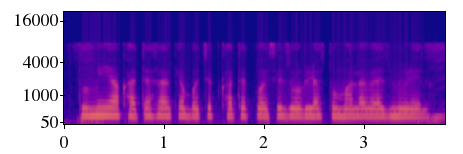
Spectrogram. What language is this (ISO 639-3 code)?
mar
